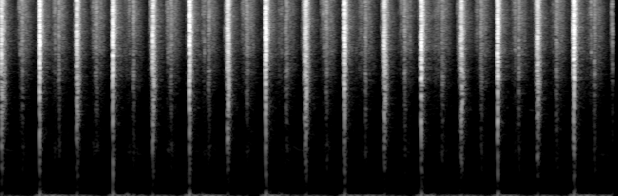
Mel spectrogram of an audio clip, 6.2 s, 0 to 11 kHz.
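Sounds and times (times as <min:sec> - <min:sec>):
cabasa: 0:00.0 - 0:06.1.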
